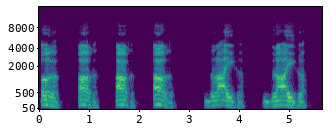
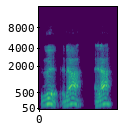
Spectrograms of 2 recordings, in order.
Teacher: Es una R que decimos que se hace en la garganta, aunque realmente se hace en la úvula. Pero la fuerza, digamos, para poderla articular es acá. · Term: R gutural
